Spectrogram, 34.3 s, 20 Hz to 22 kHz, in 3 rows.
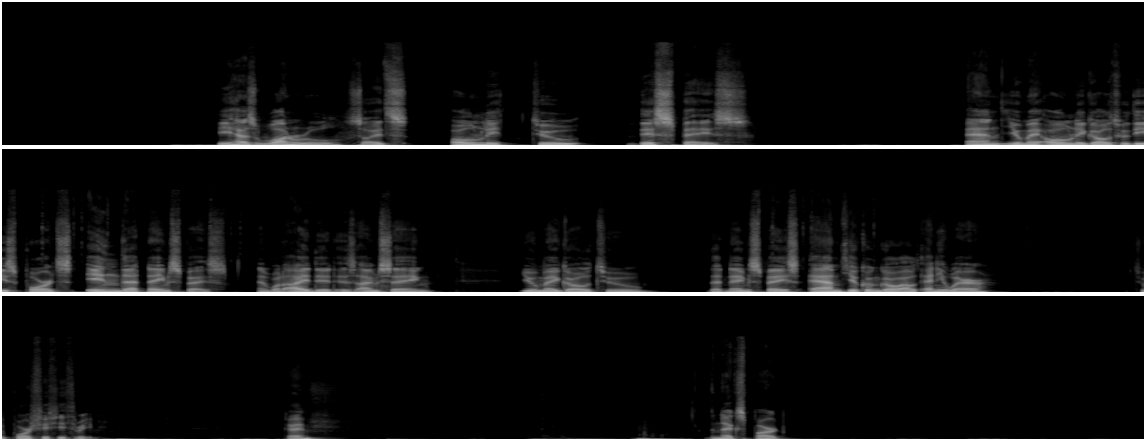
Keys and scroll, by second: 26.6 Escape, 27.8-28.7 typing.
